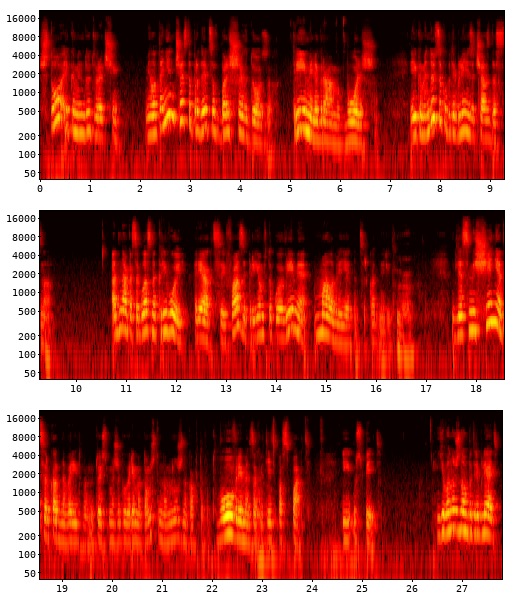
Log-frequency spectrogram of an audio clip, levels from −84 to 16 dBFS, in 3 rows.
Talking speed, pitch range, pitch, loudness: 125 wpm, 140-220 Hz, 175 Hz, -27 LUFS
